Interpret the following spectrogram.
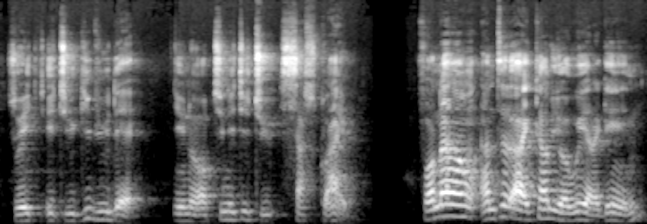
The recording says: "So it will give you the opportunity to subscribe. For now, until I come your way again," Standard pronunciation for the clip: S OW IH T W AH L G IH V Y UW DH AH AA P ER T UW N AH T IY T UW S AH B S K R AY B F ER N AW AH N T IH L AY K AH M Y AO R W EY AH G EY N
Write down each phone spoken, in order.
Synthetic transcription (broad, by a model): S OW IH T W AH L G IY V Y UW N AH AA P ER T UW N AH T IY T UW S AH B S K R AY B F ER N AW AH N T IH L AY K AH M Y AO W EY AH G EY N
